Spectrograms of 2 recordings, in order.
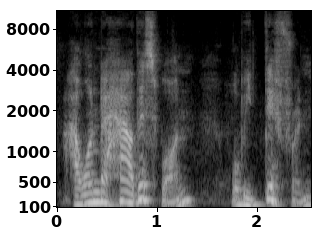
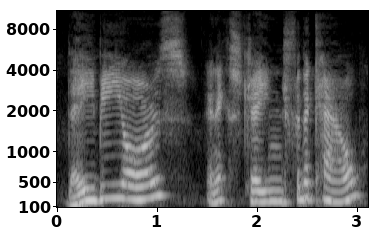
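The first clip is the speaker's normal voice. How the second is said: high, slow creaky beggar bargaining; 10 semitones higher, slower than usual. Acted. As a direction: croak the offer slowly like the old beggar. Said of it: "said the beggar".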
